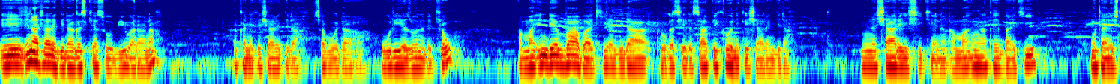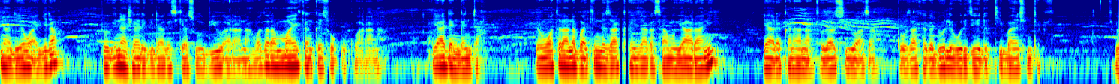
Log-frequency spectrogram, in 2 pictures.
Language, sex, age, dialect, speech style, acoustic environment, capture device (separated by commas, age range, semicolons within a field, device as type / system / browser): Hausa, male, 25-34, Nigeria - Kano, focused; happy, nature; people talking, mobile / Linux / Chrome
